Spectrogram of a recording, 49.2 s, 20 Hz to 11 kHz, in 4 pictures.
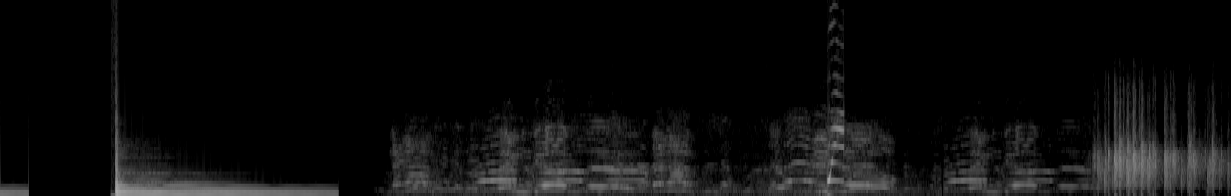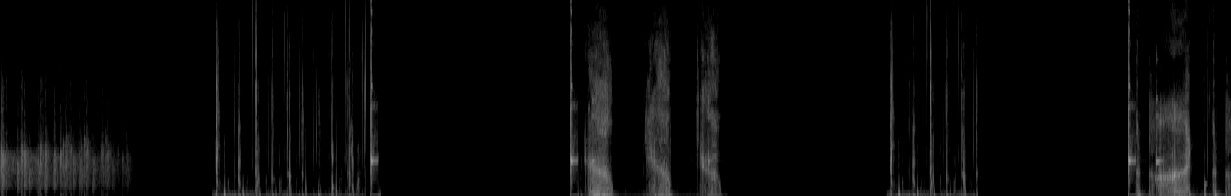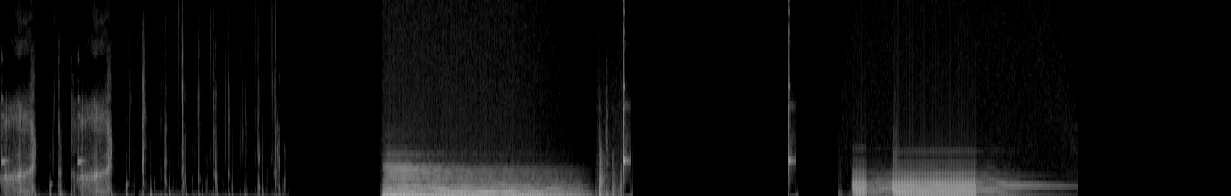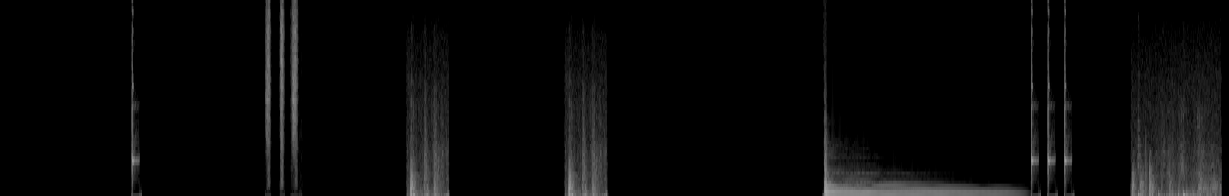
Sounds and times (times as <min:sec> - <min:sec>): Oink: 0:18.2 - 0:19.5, 0:23.8 - 0:25.8.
